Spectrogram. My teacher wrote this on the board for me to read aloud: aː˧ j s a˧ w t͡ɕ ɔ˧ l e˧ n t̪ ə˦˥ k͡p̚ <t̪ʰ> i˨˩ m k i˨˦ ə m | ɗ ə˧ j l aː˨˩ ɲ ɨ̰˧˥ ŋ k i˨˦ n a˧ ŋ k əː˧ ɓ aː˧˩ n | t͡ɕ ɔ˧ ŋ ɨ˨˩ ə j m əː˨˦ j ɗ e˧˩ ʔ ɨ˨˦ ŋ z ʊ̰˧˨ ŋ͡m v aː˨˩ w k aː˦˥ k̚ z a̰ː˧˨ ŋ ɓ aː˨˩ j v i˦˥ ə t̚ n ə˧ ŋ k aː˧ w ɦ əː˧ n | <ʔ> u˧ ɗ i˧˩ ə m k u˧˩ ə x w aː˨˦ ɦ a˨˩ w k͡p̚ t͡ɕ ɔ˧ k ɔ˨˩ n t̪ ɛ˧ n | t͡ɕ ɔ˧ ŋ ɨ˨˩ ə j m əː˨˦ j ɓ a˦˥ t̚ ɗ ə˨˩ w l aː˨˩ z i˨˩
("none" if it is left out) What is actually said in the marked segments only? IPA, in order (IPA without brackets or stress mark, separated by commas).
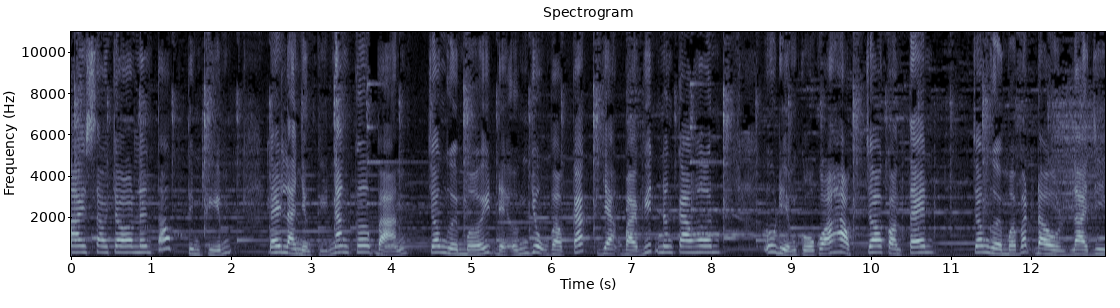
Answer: t̪, ʔ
